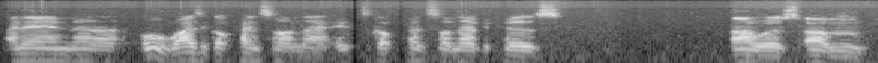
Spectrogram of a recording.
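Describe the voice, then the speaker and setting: A man's voice: fairly low pitch, steady tone, moderate pace, fairly bright tone, a little hiss or hum, poor audio. A man talking casually about his stage play, rambling with many fillers and restarts. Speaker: playwright showing his work. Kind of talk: casual chat on a video call.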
